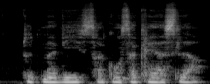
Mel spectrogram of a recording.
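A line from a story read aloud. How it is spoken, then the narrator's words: Murmured. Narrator (French): murmura-t-elle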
